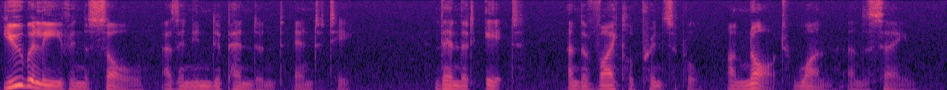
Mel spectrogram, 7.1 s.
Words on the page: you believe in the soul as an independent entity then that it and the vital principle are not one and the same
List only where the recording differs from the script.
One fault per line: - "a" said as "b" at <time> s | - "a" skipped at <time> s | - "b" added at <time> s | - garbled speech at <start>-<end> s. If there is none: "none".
none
